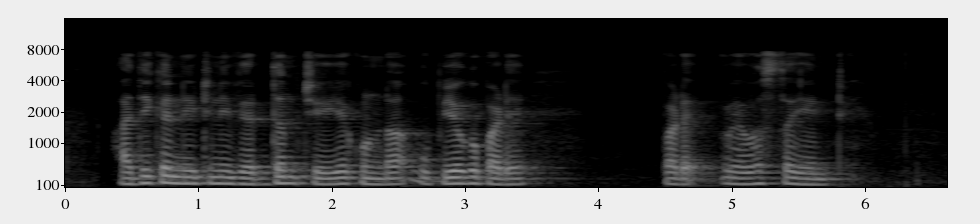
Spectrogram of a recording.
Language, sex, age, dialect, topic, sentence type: Telugu, male, 18-24, Utterandhra, agriculture, question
